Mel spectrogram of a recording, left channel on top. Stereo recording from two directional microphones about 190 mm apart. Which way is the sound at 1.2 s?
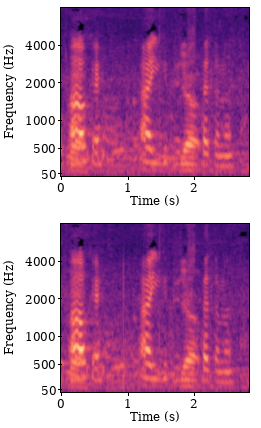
30° right (ahead or behind).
